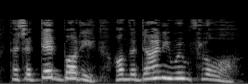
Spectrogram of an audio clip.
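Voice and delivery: very high-pitched, shrill, loud crying out. Sophie runs into the kitchen to her mum, crying out. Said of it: "she cried".

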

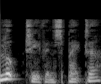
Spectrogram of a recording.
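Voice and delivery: ordinary talk

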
